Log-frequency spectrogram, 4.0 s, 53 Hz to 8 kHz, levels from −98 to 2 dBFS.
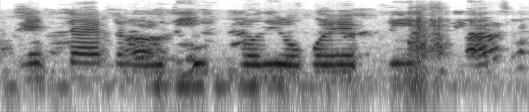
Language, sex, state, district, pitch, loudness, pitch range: Bengali, female, West Bengal, Malda, 230 Hz, -16 LUFS, 220-240 Hz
